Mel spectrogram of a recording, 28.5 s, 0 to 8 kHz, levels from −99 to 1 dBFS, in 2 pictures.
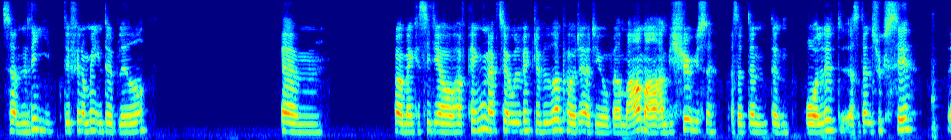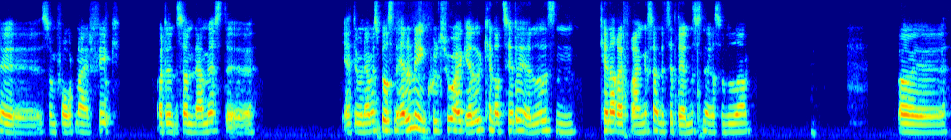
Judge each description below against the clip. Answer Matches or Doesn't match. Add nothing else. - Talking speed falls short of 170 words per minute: Matches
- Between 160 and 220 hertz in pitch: Matches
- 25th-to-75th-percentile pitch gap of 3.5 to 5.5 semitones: Doesn't match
